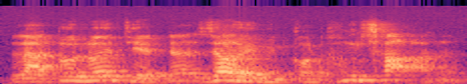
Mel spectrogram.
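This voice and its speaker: A man's voice: on the high side, quick pace, fairly bright tone, roomy sound, recorded from a distance. A man acting in a stage comedy sketch, boastful and coaxing as he pushes his friend to be brave.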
